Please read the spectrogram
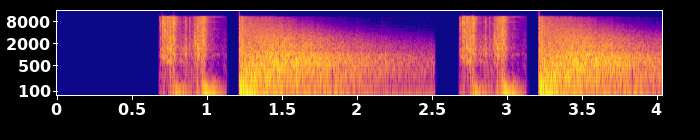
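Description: An edited-in intro sound effect, played twice: a quick run of three or four sharp bangs, then one big booming hit whose echo slowly dies away. The first echo is cut off abruptly just before the second run begins.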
